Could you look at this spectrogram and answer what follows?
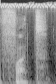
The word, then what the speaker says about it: ФАТ: Ну, например, у нас на факультете, да, на всех филологических факультетах есть дисциплина, которая называется «филологический анализ текста», сокращенно ФАТ. Так вот, эта аббревиатура, состоящая из букв F, A, T, читается именно как слово «фат» и совпадает с известным словом «фат».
